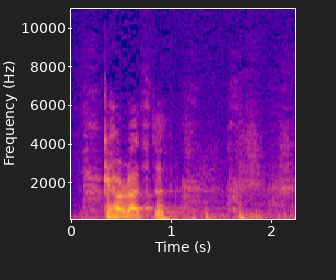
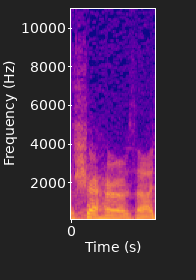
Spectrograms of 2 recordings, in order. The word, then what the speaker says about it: Scheherazade: Scheherazade. No, Scheherazade. You knew it, but you didn't. Couldn't pronounce it.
